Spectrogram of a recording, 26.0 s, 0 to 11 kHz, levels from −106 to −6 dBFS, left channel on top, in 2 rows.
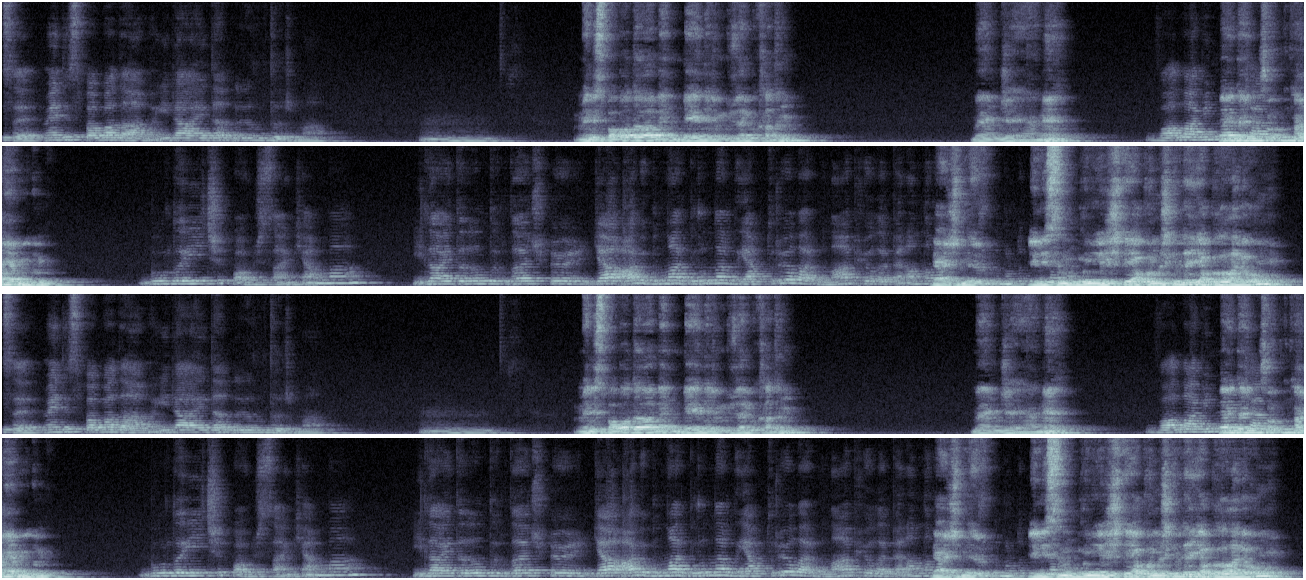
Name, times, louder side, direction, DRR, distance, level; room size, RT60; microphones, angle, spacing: voice 1, 0.0-3.2 4.2-4.9 11.4-13.1 14.4-16.6 17.1-24.1, equal, 15° right, -5 dB, 1.0 m, -38 dB
voice 2, 5.7-7.9 9.7-10.6 12.2-13.4 22.3-25.8, equal, 10° left, -6 dB, 0.5 m, -25 dB
2.8 x 2.8 x 2.5 m, 0.75 s
head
